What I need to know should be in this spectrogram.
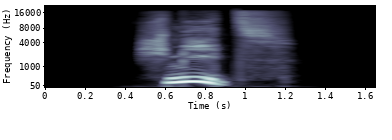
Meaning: genitive singular of Schmied
- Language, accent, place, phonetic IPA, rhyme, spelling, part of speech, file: German, Germany, Berlin, [ʃmiːt͡s], -iːt͡s, Schmieds, noun, De-Schmieds.ogg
